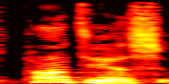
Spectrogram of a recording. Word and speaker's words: Pontius: Sometimes you hear it pronounced Pontius Pilate. The difference depends on what side of the pond you're on. If you're in England, it's Pontius. If you're in America, it's usually Pontius. Since the Greek pronunciation is Pontius, we will go with that.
